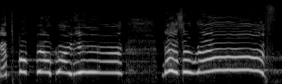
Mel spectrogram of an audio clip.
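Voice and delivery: high, loud cheering townsfolk; excited cheer. Retold or imitated. Townsfolk high-fiving over the prophecy, high excited cheer. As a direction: celebrate like you just won. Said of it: "giving high fives and fist bumps".

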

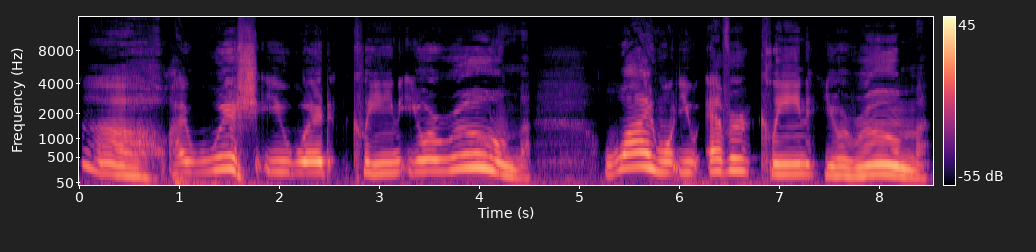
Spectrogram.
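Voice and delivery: slow, drawn-out frustrated groan; slow exasperated parent's groan. Shown as a demonstration. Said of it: "Here is an example of groaning".

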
